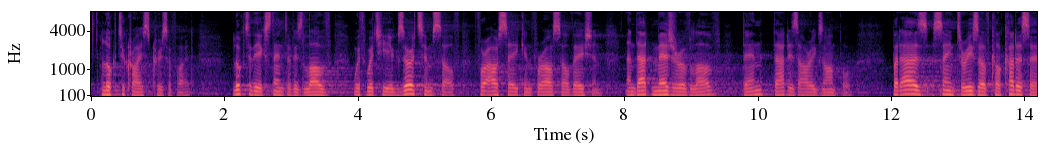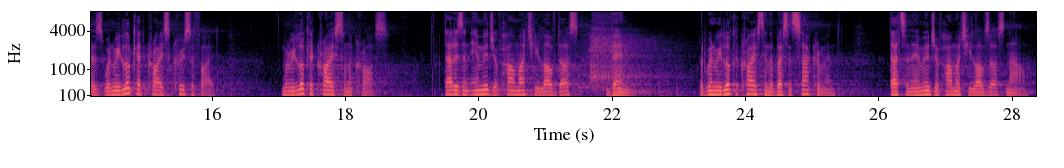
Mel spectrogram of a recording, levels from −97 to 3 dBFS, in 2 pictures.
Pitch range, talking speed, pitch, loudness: 115-140 Hz, 180 wpm, 125 Hz, -33 LUFS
